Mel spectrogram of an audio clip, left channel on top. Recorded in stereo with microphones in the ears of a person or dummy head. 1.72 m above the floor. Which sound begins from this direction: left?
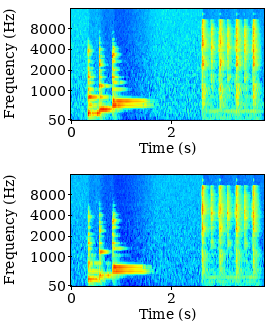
A ringtone, at 0.3 s.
